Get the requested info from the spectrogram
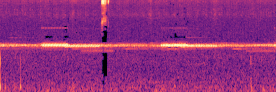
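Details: Cricket on a rose bush with a grasshopper nearby, giving a sustained high-pitched trill that swells in two louder bursts, one sharp click in between.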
